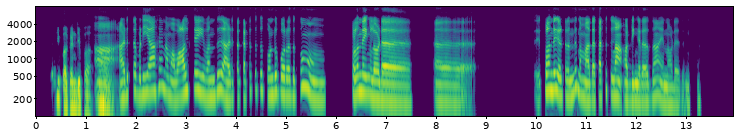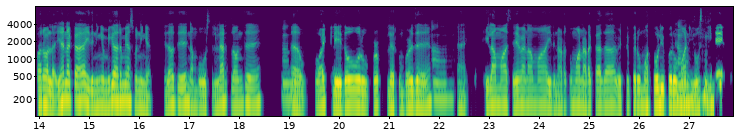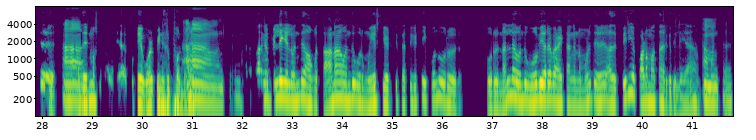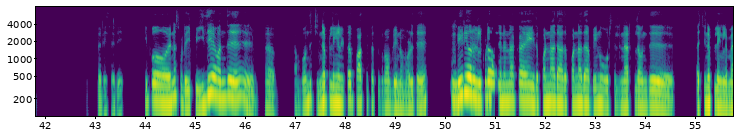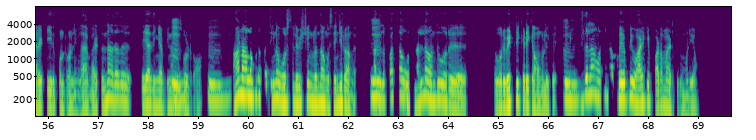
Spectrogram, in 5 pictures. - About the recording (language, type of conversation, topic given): Tamil, podcast, குழந்தைகளிடம் இருந்து நீங்கள் கற்றுக்கொண்ட எளிய வாழ்க்கைப் பாடம் என்ன?
- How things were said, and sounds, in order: chuckle; laughing while speaking: "குட்டையை குழப்பினு இருப்போம்னு"; other background noise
